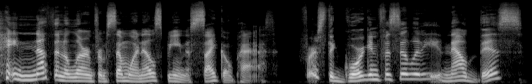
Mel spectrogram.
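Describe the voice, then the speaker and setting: A woman voicing a gruff, tough but caring frontier monster hunter in a video game, with wry, folksy, blunt delivery. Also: low-pitched, a bit bright, no echo, clean studio sound. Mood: disapproving, weary. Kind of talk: video game character dialogue.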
